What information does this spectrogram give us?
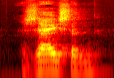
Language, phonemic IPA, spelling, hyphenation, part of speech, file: Dutch, /ˈzɛi̯.sə(n)/, zeisen, zei‧sen, verb / noun, Nl-zeisen.ogg
- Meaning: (verb) to scythe; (noun) plural of zeis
